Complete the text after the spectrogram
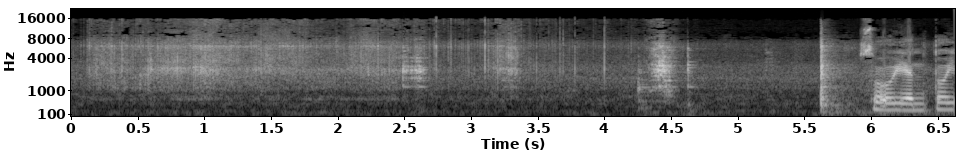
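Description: Batter sizzles softly on a hot pan.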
